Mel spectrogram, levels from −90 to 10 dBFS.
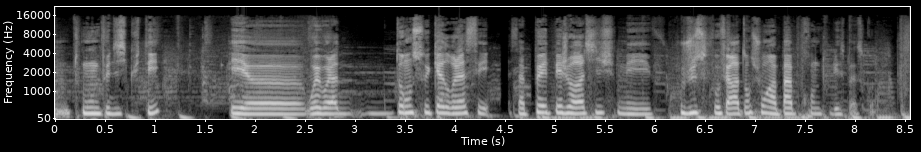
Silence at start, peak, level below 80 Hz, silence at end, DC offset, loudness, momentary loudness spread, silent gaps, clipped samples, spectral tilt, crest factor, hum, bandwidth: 0 s; 0 dBFS; -28 dBFS; 0 s; under 0.1%; -13 LUFS; 14 LU; none; under 0.1%; -4 dB/octave; 14 dB; none; 16 kHz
